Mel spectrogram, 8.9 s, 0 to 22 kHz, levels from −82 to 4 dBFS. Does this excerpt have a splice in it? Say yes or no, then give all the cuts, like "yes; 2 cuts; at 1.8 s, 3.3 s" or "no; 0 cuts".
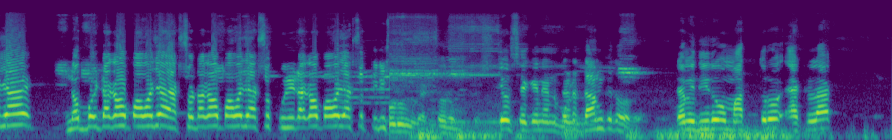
yes; 1 cut; at 3.8 s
